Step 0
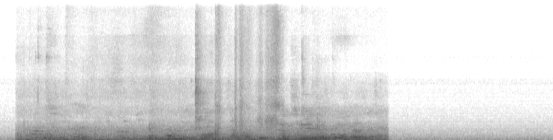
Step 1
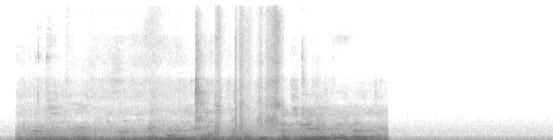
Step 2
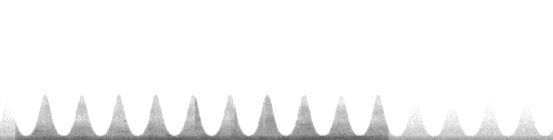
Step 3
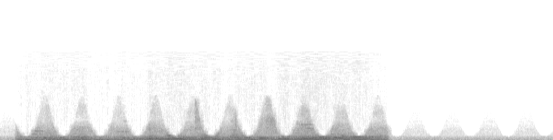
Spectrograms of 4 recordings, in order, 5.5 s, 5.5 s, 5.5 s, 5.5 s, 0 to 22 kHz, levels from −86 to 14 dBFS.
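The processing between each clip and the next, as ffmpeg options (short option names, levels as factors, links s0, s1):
-af "equalizer=f=870:w=3.6:g=-8.5,volume=0.376"
-af "asoftclip=type=tanh:threshold=0.0841,afftfilt=real='re*lt(b*sr/1024,570*pow(7100/570,0.5+0.5*sin(2*PI*2.7*pts/sr)))':imag='im*lt(b*sr/1024,570*pow(7100/570,0.5+0.5*sin(2*PI*2.7*pts/sr)))':win_size=1024:overlap=0.75,volume=1.88"
-af "acrusher=bits=9:mode=log:mix=0:aa=0.000001,volume=0.473" -ar 48000 -c:a libvorbis -b:a 32k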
